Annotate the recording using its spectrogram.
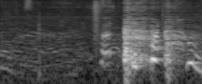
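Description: A person close to the microphone coughs several times in quick succession, starting just past a second in, over faint crowd chatter.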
